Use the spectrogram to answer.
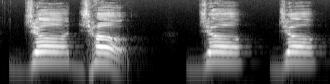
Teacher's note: जब ज का उच्चारण करते हैं तो आपके आपके मुंह में एक ऑटोमेटिकली कंपन महसूस हो जाता है आपको।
